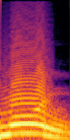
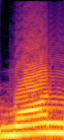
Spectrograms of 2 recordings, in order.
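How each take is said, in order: First: Second মন with rounded o, "mohn"; closed o in মন. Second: First মন with open aw, "mawn"; wrong open vowel. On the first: Teacher gives the correct sound, closed o in মন. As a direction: round the vowel of মন. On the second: Teacher rules out a pronunciation, open aw in মন. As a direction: open the vowel of মন to show the mistake. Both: Shown as a demonstration. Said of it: "মন নয়, মন".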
